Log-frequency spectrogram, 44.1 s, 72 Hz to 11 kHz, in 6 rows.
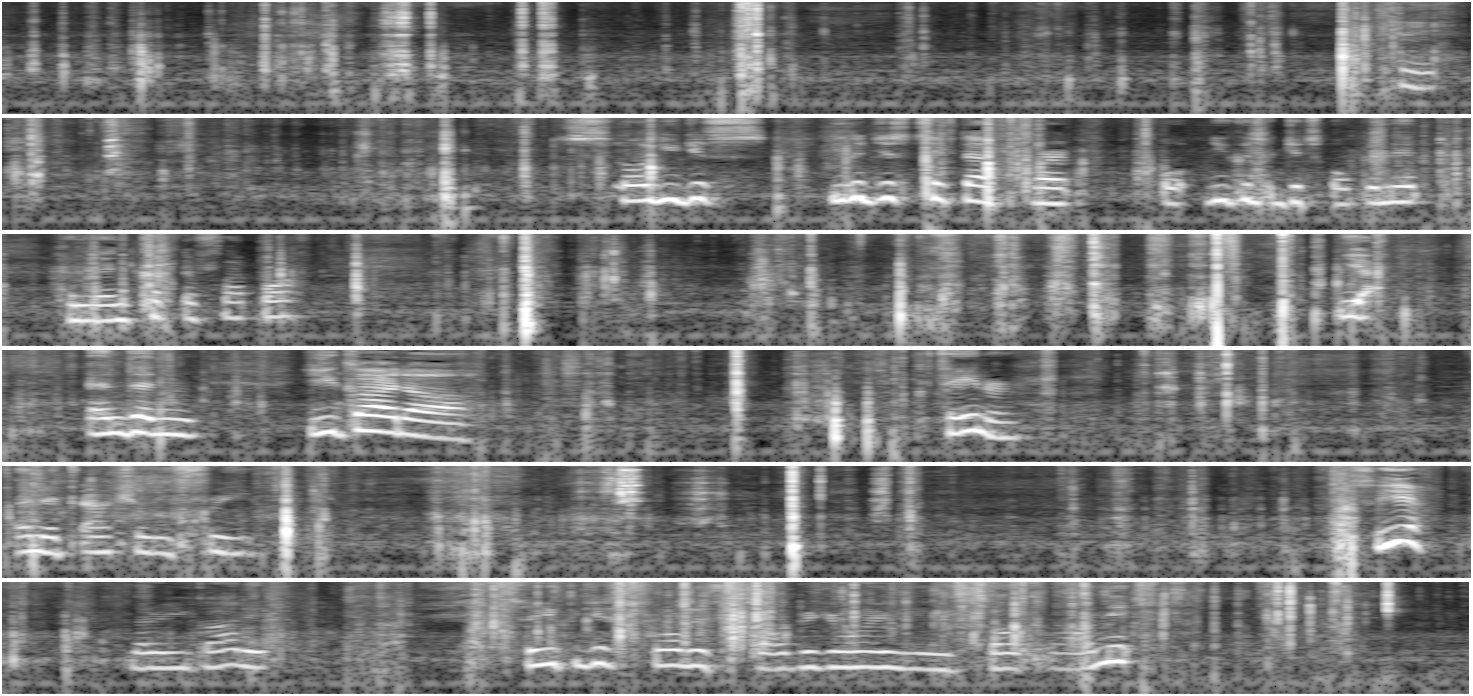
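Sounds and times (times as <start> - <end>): plastic packaging crinkling: 0.0 - 13.2, 14.1 - 44.0
plastic packaging clicks and taps: 9.5 - 13.2.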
